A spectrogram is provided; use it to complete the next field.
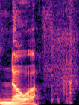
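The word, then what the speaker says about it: NOAA: Oceanic and Atmospheric Administration we pronounced it Noah uh that uh we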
